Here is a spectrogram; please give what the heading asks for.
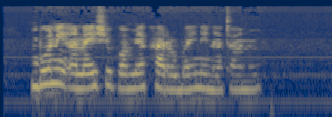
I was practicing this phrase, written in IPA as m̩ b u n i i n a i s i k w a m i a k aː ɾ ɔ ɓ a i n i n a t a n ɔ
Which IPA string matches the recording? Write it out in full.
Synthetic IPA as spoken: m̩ b u n i a n a i ʃ i k w a m i a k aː ɾ ɔ ɓ a i n i n a t a n ɔ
